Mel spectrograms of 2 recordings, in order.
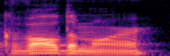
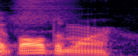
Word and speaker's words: Voldemort: Stanger stangert some people some people don't pronounce the T like Voldemort but I've always pronounced the T so I say stinger it and I say Voldemort well I'm always spilling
